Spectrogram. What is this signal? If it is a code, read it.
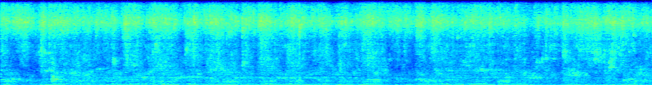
Kitchen noise. There is no code.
